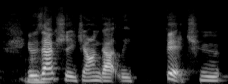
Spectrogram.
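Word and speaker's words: Fichte: thesis antithesis synthesis it was actually John gotle Fitch who f is how it's pronounced who talked about that and uh then fika was who showed Hegel who's often attributed to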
